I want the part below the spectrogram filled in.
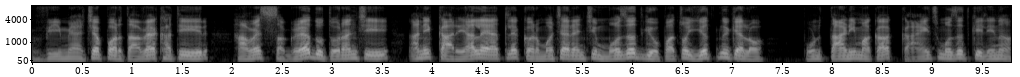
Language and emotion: Goan Konkani, disgusted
